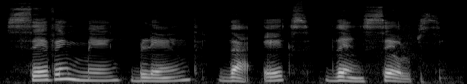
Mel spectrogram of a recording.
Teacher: Since Spanish doesn't have a short E, her short E sounds more like the E, very close to the long A. It's between the short E and the long A.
